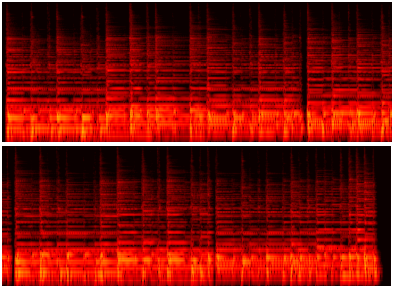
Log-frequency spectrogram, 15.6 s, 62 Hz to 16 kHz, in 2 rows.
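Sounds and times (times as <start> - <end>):
guitar strumming: 0.1 - 15.4.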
